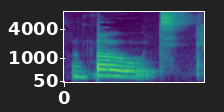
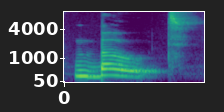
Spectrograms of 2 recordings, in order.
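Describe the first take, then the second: Both takes have the same delivery.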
